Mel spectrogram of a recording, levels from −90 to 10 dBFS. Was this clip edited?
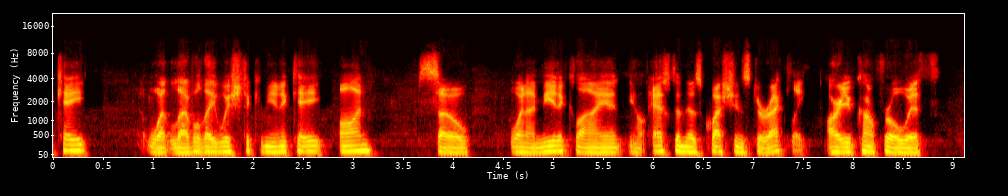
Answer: yes; 2 cuts; at 2.8 s, 7.6 s

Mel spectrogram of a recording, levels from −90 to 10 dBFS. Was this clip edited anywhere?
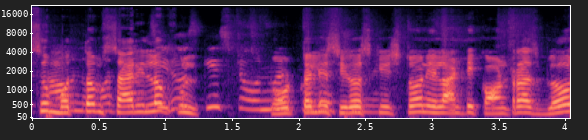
no; 0 cuts

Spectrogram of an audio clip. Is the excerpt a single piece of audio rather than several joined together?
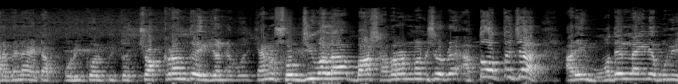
no; 1 cut; at 2.4 s

